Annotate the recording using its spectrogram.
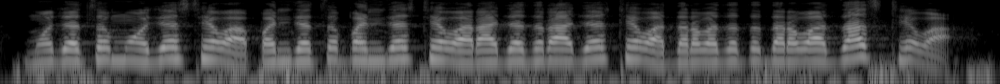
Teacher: मोजा असेल, मोज्याला जला ये लावू नका, मोजाचं मोजाच ठेवा, पंजाचं पंजाच ठेवा, राजाचं राजाच ठेवा, दरवाजाचा दरवाजाच ठेवा, कारण त्याचा उच्चारामध्ये य आहे रे, त्याचा उच्चार तालव्य आहे.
